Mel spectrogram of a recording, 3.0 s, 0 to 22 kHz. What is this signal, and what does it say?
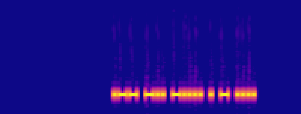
Morse code, heard as a keyed tone, about 46 wpm, 700 Hz. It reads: WD6ETH
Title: USA Call Signs - 6 Characters - 6x Character Spacing - 45wpm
